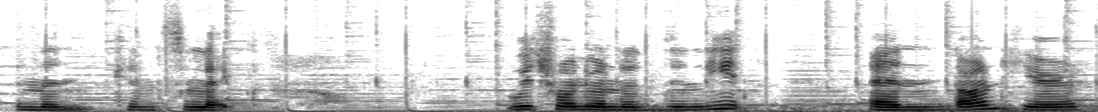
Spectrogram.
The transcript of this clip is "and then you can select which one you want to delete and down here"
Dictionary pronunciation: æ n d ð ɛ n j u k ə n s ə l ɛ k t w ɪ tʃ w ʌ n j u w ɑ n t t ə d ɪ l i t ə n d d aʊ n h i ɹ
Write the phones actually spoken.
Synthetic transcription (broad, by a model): n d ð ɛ n k ə n s ə l ɛ k t w ɪ tʃ w ʌ n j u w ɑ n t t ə d ɪ l i t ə n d d aʊ n h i ɹ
